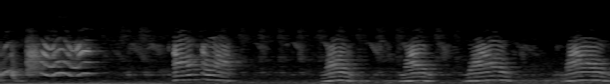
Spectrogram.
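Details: Parrot speaking in childlike, word-like bursts repeated about once per second, each arching up and down in pitch, with a brief low hum at the start.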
